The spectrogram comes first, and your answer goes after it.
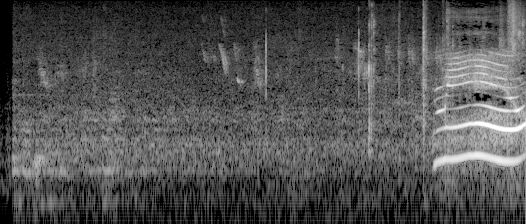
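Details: Domestic cat meowing: after several seconds of quiet room tone with faint clicks and taps, one loud, drawn-out harmonic meow with a wavering, gently undulating pitch fills the final second.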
